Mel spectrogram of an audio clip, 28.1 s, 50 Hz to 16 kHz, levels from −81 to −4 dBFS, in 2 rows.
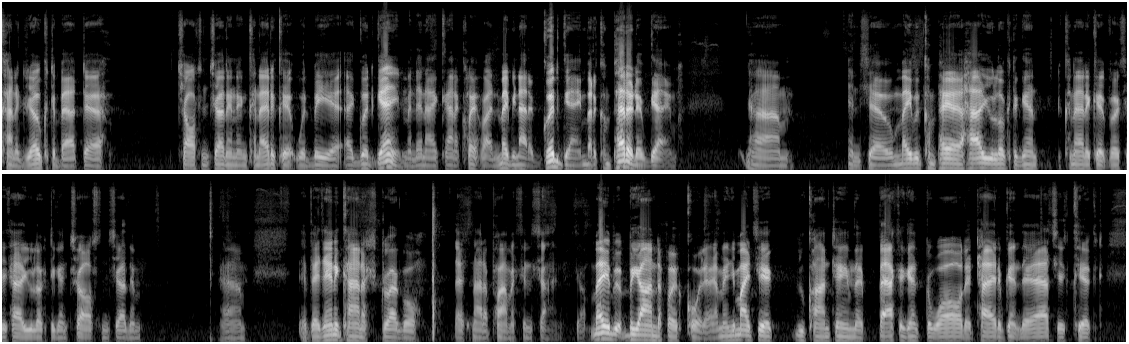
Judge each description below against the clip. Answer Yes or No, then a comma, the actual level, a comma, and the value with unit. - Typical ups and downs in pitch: Yes, average, 3.3 semitones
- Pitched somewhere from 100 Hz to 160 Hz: No, very low, 85 Hz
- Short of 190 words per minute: Yes, average, 180 wpm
